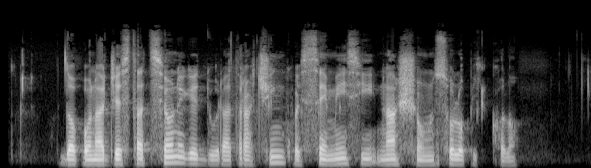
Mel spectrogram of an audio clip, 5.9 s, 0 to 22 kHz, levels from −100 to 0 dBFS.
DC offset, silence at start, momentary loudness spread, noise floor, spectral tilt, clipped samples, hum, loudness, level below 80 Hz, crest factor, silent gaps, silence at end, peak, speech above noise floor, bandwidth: under 0.1%; 0.2 s; 15 LU; -71 dBFS; -4.5 dB/octave; under 0.1%; none; -20 LUFS; -68 dBFS; 22 dB; none; 0.8 s; 0 dBFS; 50 dB; 10.5 kHz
